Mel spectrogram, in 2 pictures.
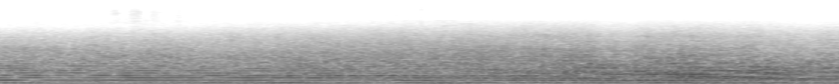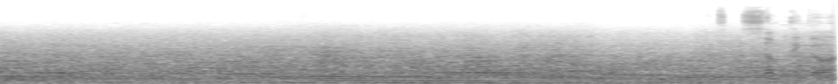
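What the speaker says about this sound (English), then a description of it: "I'll wait for the plane to fly away" A fixed-wing airplane passes overhead, a broad steady engine roar that swells slightly midway and holds for the whole stretch, with faint voices beneath it.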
